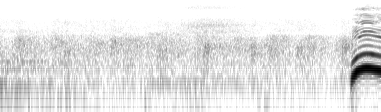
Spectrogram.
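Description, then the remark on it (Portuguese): An audience applauds the Lord in celebration of salvation in a steady, dense wash of clapping that holds at an even level, then a loud, rising voice cuts in over it right at the end. “Vamos aplaudir ao Senhor por essa salvação?”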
